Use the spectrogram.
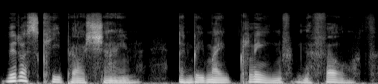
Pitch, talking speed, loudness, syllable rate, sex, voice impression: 100 Hz, 190 wpm, -17 LUFS, 3.9 syllables/s, male, masculine, adult-like, tensed, weak, halting, sincere, calm, friendly, reassuring, kind, modest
